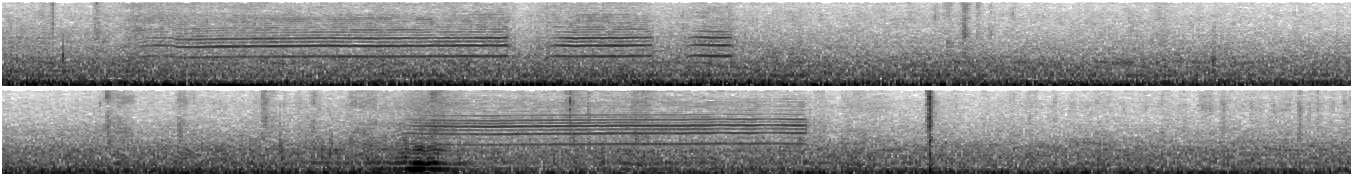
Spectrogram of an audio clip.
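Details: Female honey bee humming: a dense low buzz throughout, with two short tonal bursts rich in overtones, one near the start and one after the middle, plus a soft thump.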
